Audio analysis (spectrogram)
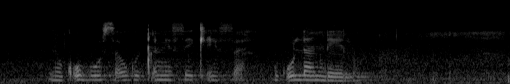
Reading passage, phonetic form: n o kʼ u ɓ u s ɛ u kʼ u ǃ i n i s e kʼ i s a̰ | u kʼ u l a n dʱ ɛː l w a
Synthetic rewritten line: n o kʼ u ɓ u s a u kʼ u ǃ i n i s e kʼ i s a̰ | u kʼ u l a n dʱ ɛː l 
